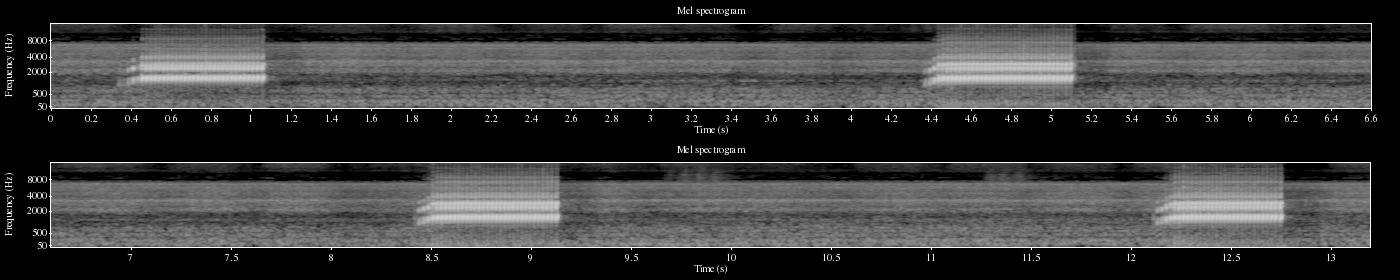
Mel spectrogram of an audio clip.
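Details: A male Cope's gray tree frog (Hyla chrysoscelis) calls in a backyard on a humid, muggy night, giving harsh, buzzy trills under a second long, repeating about every four seconds over a quiet background.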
